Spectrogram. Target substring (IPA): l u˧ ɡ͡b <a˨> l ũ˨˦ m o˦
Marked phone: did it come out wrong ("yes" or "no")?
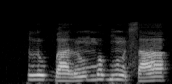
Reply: no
